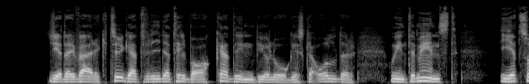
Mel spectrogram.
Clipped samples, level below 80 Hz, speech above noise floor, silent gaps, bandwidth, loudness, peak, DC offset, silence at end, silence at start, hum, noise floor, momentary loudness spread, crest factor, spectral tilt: under 0.1%; -56 dBFS; 35 dB; none; 16 kHz; -19 LUFS; -4 dBFS; under 0.1%; 0 s; 0.5 s; none; -53 dBFS; 6 LU; 14 dB; -6.5 dB/octave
